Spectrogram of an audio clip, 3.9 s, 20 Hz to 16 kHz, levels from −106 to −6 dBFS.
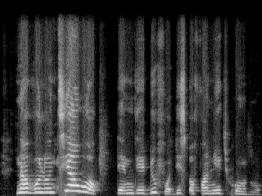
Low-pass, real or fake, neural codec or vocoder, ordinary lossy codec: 14.4 kHz; real; none; none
